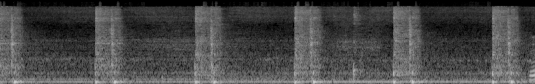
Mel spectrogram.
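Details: K&S 973 substrate cleaning/washing station running a shortened recipe with lid closed; steady low hum with a sharp burst about once a second, evenly repeating: normal wash cycle.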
